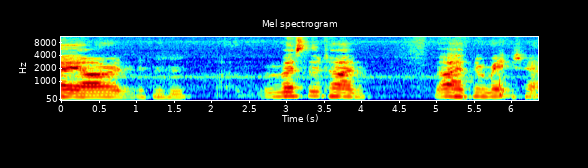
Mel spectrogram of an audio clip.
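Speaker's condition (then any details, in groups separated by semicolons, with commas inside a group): Friedreich's ataxia; diagnosed in childhood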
